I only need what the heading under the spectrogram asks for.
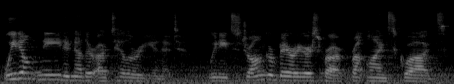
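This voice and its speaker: A woman's voice: on the low side, animated, fairly quick, noisy background, close to an everyday voice. An actress playing a resolute, commanding woman military commander in a video game. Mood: firm, matter-of-fact.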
